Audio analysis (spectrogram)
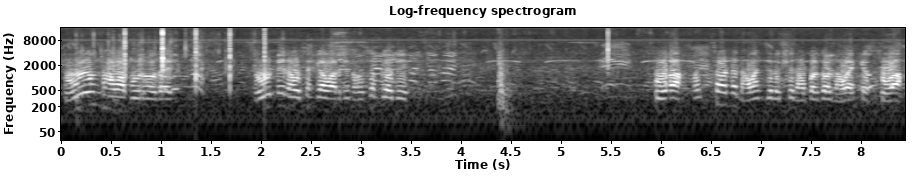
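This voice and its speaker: A man's voice: on the high side, fairly even intonation, fairly quick, pauses often, noisy background. A man with a Maharashtrian accent giving live local cricket commentary, repeating score lines and dropping chatty asides to listeners. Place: outdoors at a cricket ground.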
